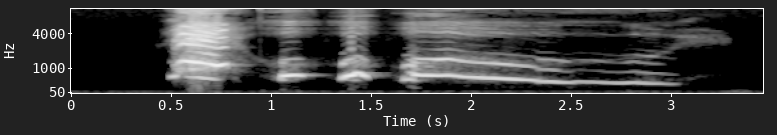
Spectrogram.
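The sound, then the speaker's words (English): A person vocally imitates Goofy's cartoon fall yell: a sharp high cry, two short yelps, then a long wailing note that slides steadily down in pitch and trails off into silence. “So first, there's the goofy fall. A lot of times when Goofy's in an episode, you hear the goofy fall.”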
